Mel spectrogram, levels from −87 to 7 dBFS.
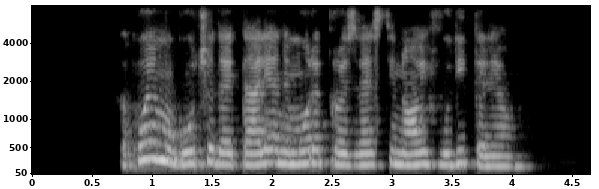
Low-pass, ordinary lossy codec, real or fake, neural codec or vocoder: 7.2 kHz; Opus, 32 kbps; real; none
